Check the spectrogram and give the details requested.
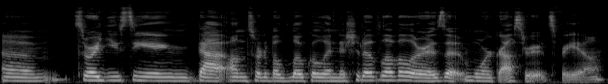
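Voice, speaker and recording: A woman's voice: fairly low pitch, moderate pace, a little mellow. A woman hosting a casual interview, chatty and easygoing, asking long rambling questions. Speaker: interview host.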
